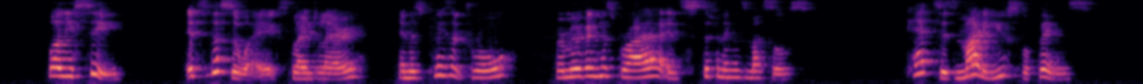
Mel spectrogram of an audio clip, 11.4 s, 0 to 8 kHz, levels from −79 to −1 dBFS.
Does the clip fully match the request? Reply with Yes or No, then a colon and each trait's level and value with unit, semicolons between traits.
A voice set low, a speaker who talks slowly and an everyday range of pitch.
No: very high, 275 Hz; slow, 130 wpm; average, 4.9 semitones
